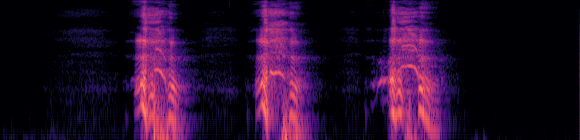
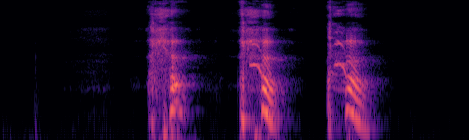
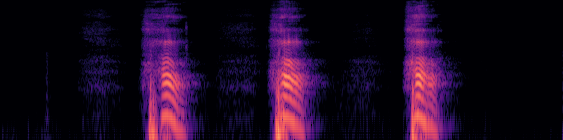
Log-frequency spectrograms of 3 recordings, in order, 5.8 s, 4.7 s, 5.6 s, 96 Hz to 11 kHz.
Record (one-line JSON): {"three_cough_length": "5.8 s", "three_cough_amplitude": 18809, "three_cough_signal_mean_std_ratio": 0.39, "cough_length": "4.7 s", "cough_amplitude": 8113, "cough_signal_mean_std_ratio": 0.37, "exhalation_length": "5.6 s", "exhalation_amplitude": 15848, "exhalation_signal_mean_std_ratio": 0.3, "survey_phase": "beta (2021-08-13 to 2022-03-07)", "age": "65+", "gender": "Male", "wearing_mask": "No", "symptom_none": true, "smoker_status": "Ex-smoker", "respiratory_condition_asthma": false, "respiratory_condition_other": false, "recruitment_source": "REACT", "submission_delay": "6 days", "covid_test_result": "Negative", "covid_test_method": "RT-qPCR"}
